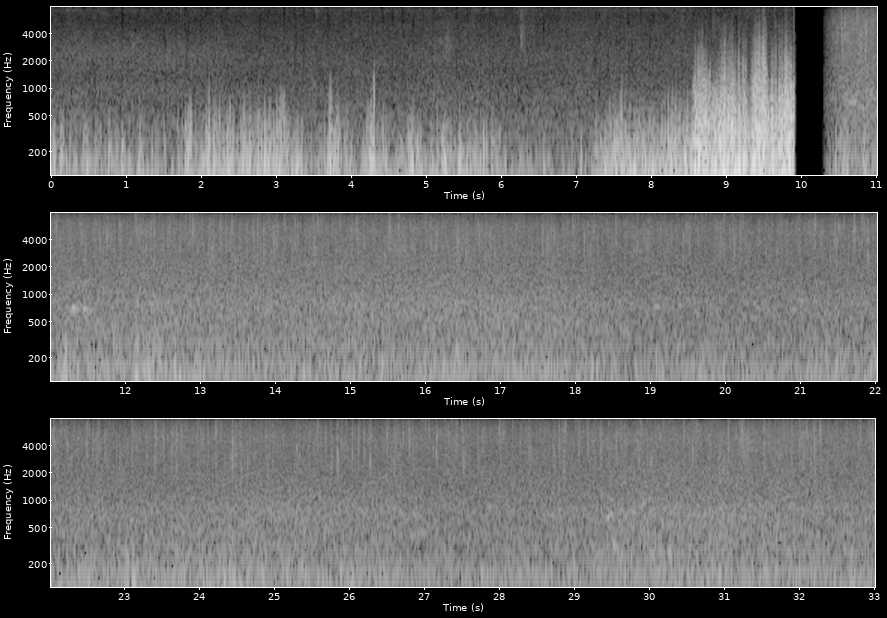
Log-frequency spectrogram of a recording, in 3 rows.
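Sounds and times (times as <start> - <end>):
wind gusting on microphone: 0.0 - 33.0
heavy rain on paving and leaves: 10.3 - 33.0.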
